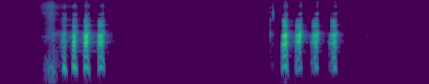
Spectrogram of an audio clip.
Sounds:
Laughter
